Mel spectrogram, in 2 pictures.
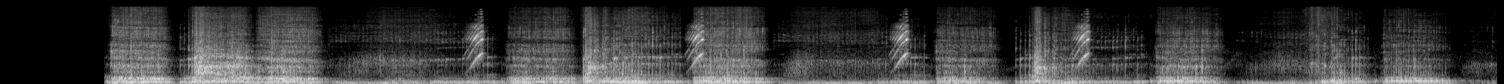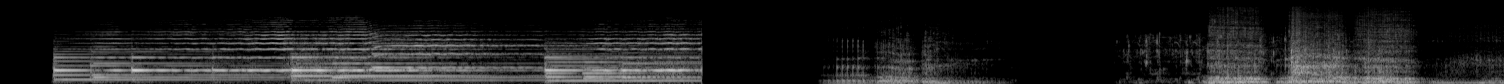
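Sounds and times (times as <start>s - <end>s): lion roaring: 1.1s - 15.0s, 23.3s - 25.2s, 27.1s - 30.0s
music: 15.6s - 22.1s.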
